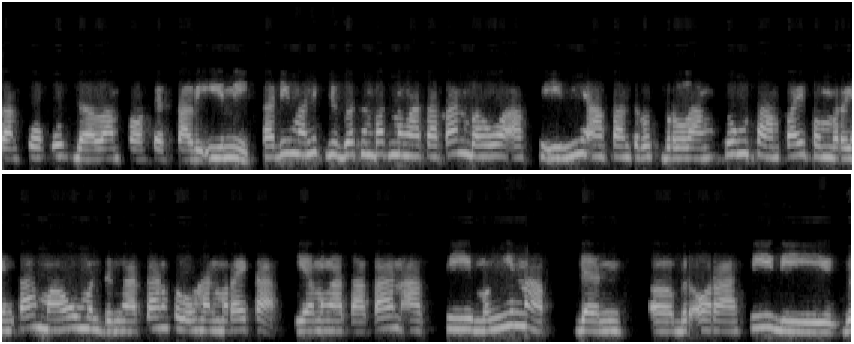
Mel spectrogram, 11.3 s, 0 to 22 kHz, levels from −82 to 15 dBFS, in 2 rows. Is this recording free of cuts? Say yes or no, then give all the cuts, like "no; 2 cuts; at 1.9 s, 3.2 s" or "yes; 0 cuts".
no; 3 cuts; at 1.7 s, 7.6 s, 9.9 s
